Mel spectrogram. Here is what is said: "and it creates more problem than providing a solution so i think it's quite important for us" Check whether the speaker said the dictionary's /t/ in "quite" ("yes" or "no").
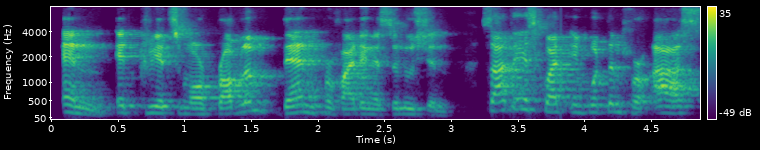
yes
